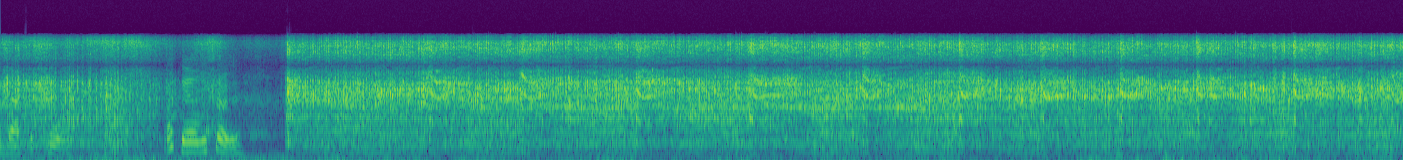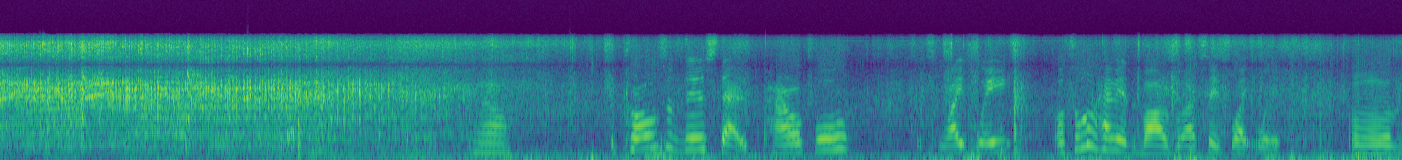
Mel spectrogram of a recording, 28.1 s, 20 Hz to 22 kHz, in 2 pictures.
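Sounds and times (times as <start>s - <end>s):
electric snow thrower running: 0.0s - 19.7s.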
